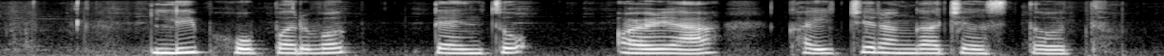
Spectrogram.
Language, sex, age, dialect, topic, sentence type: Marathi, female, 18-24, Southern Konkan, agriculture, question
